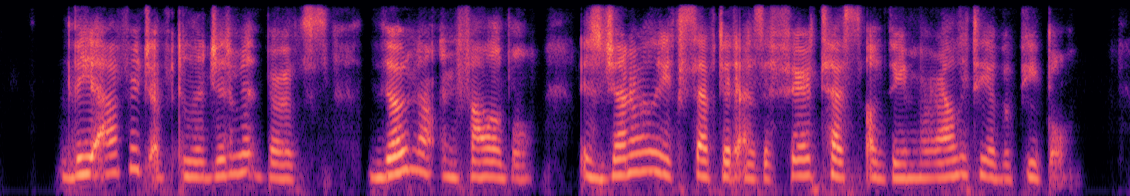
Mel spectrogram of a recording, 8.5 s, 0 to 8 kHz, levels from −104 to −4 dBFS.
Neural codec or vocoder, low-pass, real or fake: codec, 16 kHz, 2 kbps, FreqCodec, smaller model; 7.2 kHz; fake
